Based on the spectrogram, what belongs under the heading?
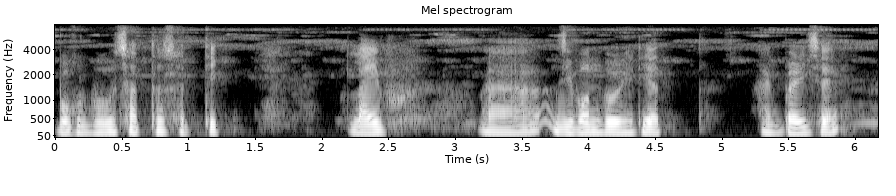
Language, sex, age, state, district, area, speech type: Assamese, male, 45-60, Assam, Darrang, rural, spontaneous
